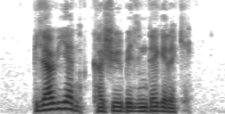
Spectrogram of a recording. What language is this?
Turkish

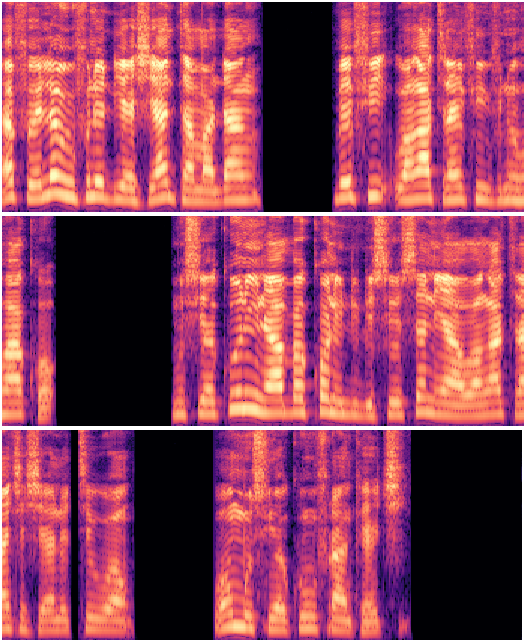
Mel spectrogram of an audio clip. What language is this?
Akan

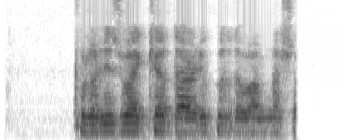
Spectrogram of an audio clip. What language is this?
Pashto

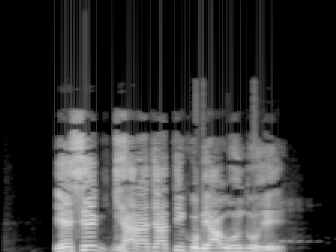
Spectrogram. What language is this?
Gurgula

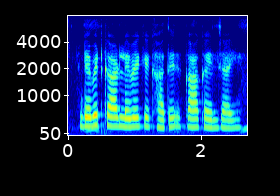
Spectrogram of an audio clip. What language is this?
Bhojpuri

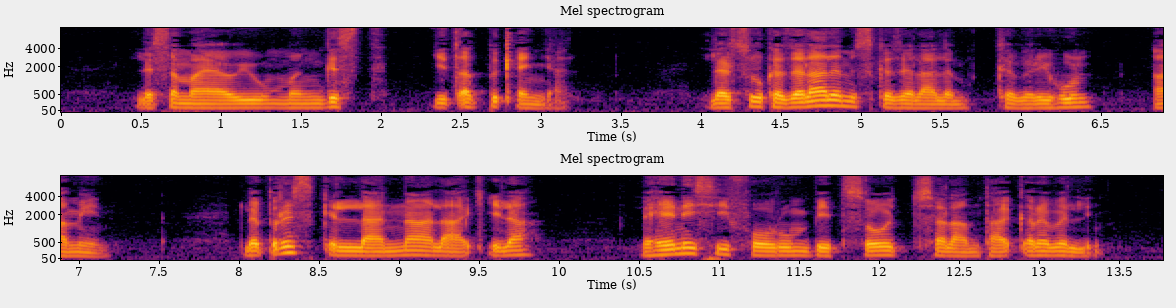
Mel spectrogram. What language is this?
Amharic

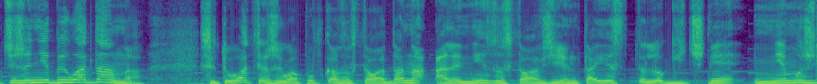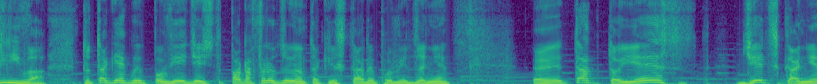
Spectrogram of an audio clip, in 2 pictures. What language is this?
Polish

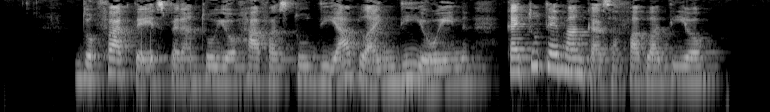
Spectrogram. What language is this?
Esperanto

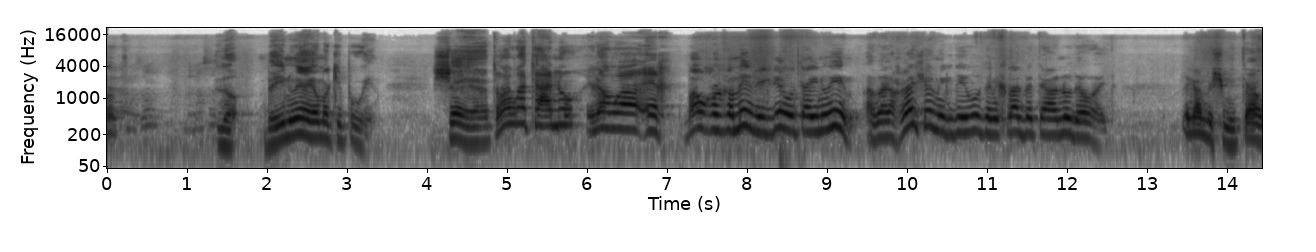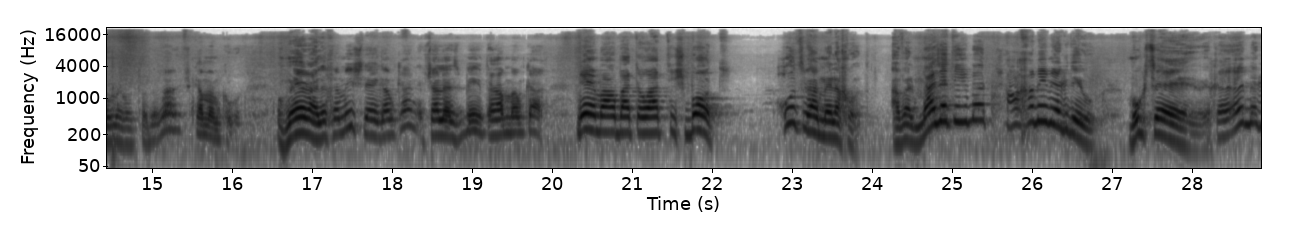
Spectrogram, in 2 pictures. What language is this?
Hebrew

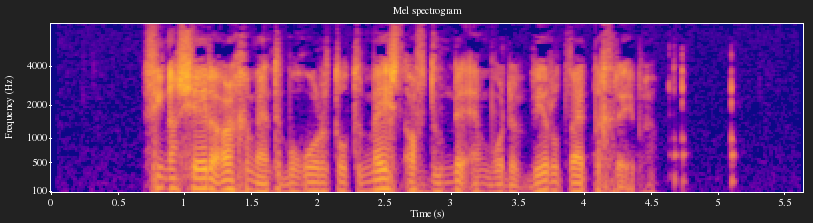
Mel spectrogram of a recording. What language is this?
Dutch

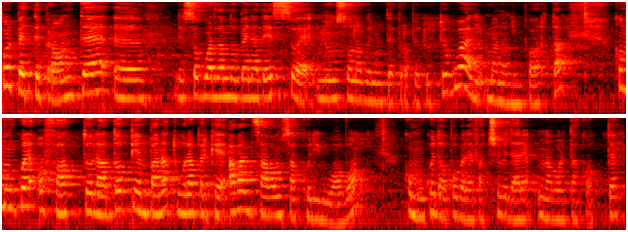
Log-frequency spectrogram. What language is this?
Italian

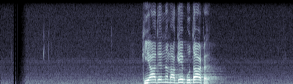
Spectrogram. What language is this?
Sinhala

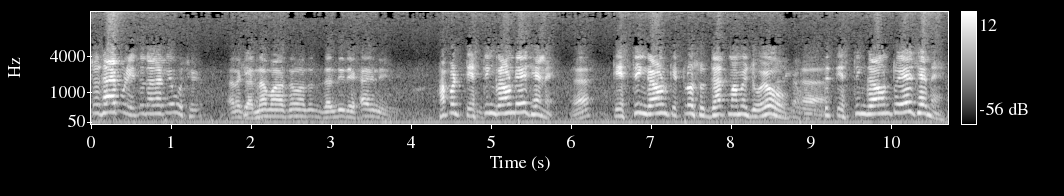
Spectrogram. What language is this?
Gujarati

